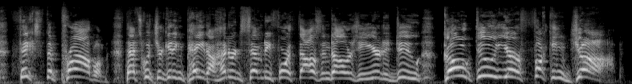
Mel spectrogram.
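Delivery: high, loud furious yelling, slowing on the last words; pretend scream at congressman. Demanding his congressman do his job, furious shout. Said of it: "scream in somebody's face".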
